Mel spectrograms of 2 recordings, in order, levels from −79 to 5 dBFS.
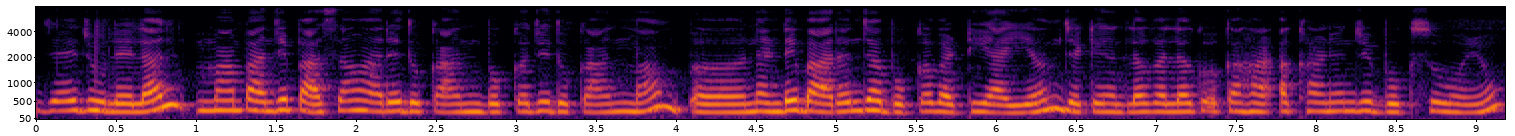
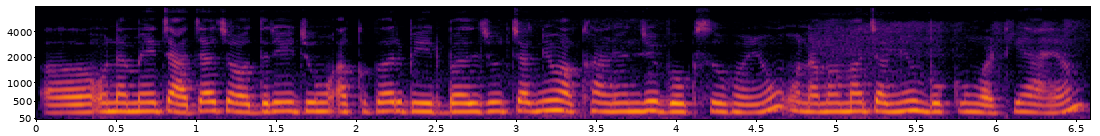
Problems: none marked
